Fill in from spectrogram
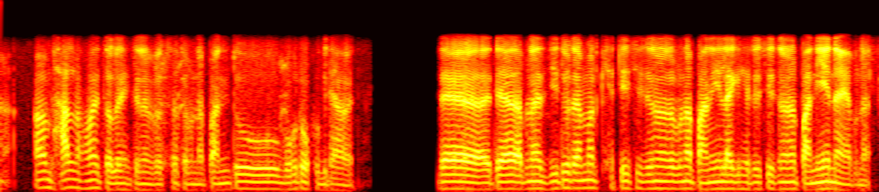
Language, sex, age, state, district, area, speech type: Assamese, male, 18-30, Assam, Charaideo, rural, conversation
